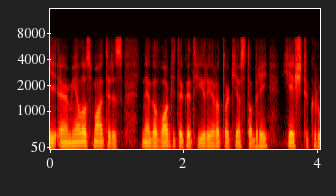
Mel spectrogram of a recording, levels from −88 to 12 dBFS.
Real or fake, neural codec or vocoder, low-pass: fake; codec, 16 kHz, 0.7 kbps, FocalCodec; 7.2 kHz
